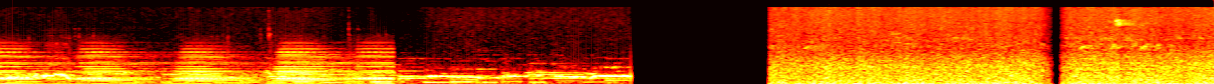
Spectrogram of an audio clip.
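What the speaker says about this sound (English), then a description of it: "Brave bird." A pigeon or dove coos in soft, repeated tonal phrases, close and fairly clear, followed after a brief silence by a steady hissing wash of noise.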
